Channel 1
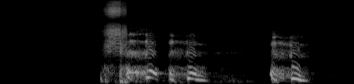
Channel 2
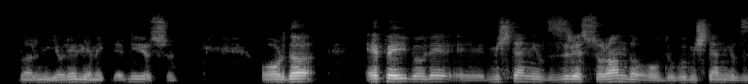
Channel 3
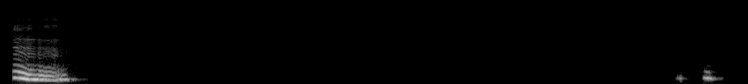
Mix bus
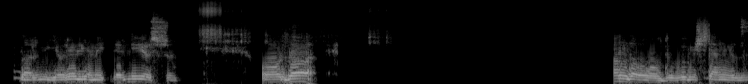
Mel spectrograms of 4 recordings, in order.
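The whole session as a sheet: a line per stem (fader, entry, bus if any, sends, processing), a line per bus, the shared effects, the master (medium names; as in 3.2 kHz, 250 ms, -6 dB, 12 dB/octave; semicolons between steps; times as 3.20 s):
0.0 dB, 0.95 s, no send, spectral levelling over time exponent 0.6; steep high-pass 2.9 kHz 72 dB/octave; AM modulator 24 Hz, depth 40%
+2.5 dB, 0.00 s, muted 3.38–6.14 s, no send, treble shelf 6.9 kHz -9.5 dB; transient shaper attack +7 dB, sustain +11 dB
-15.5 dB, 0.00 s, no send, high-pass 290 Hz; low-pass that closes with the level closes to 400 Hz, closed at -25.5 dBFS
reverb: none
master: gate -48 dBFS, range -29 dB; valve stage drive 11 dB, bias 0.75; peak limiter -20 dBFS, peak gain reduction 12 dB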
